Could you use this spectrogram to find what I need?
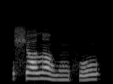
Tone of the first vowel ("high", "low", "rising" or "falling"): high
